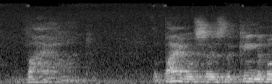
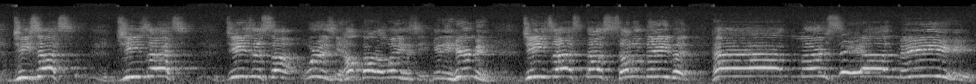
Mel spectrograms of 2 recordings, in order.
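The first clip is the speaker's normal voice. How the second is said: desperate scream. Acted. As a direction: cry out to be heard by someone passing far away. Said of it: "He screamed".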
